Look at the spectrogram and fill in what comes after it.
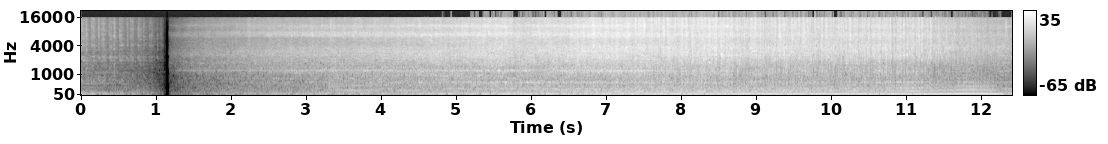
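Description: Classic Chevy II Nova's engine running loud with a deep exhaust rumble close by, growing louder over the first few seconds and then holding steady as the car pulls away. The sound drops out briefly about a second in.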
